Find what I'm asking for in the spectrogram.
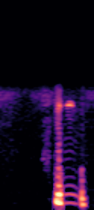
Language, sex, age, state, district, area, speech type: Kashmiri, male, 18-30, Jammu and Kashmir, Anantnag, rural, conversation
